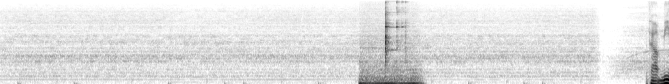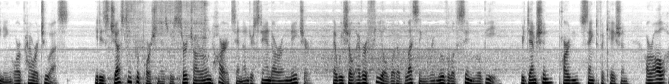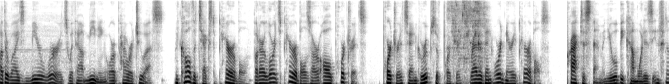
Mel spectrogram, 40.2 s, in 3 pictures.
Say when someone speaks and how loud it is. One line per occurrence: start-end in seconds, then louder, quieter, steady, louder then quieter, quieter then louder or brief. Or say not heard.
13.0-40.1 steady.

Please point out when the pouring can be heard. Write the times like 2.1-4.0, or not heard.
7.2-8.4, 15.5-17.6, 35.7-36.5.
